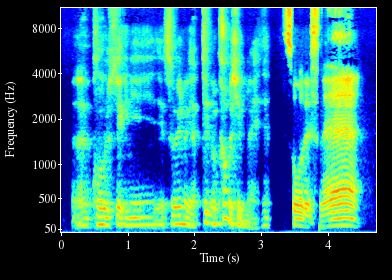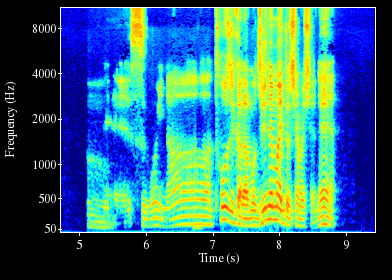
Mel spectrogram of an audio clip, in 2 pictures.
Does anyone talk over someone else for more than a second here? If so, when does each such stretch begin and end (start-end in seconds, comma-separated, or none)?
none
